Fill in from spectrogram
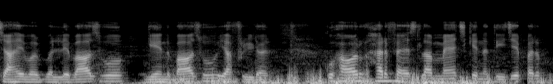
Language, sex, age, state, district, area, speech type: Urdu, male, 18-30, Uttar Pradesh, Azamgarh, rural, spontaneous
